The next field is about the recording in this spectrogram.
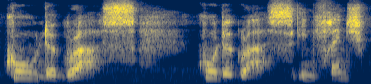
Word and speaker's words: coup de grâce: Do not pronounce the P. Do not say coup, but rather coup de grâce.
